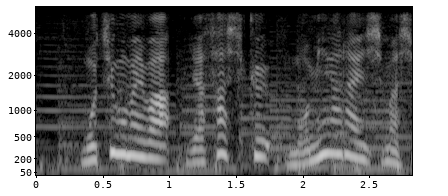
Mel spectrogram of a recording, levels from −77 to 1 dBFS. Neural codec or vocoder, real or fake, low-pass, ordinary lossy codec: none; real; 5.4 kHz; none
